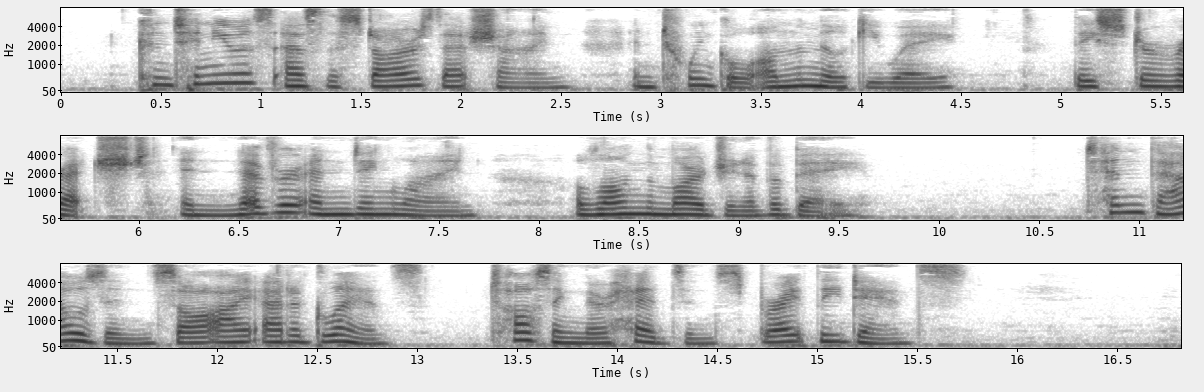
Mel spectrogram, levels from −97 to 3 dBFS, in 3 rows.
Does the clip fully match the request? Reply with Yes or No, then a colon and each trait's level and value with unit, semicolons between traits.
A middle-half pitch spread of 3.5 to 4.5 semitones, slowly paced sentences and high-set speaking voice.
Yes: average, 4.0 semitones; slow, 130 wpm; high, 195 Hz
